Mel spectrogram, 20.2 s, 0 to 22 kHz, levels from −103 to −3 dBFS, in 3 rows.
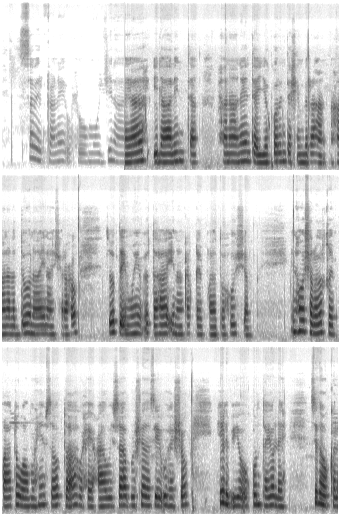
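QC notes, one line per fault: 0.0–2.45 s, one channel inverted: speech drops about 29 dB to a faint residue in mono, likely from reversed polarity on one channel cancelling the other.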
